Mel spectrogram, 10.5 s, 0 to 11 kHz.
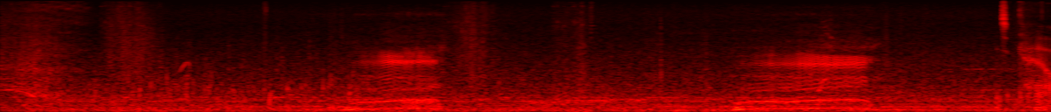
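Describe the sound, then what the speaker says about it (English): Cattle lowing inside Guild Wars 2, two drawn-out moos a few seconds apart rising over a steady game ambience and background noise. "There's a cow somewhere."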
